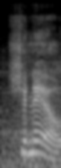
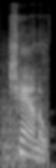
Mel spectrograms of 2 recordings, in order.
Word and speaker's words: Chanel: Chanel, not Channel.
